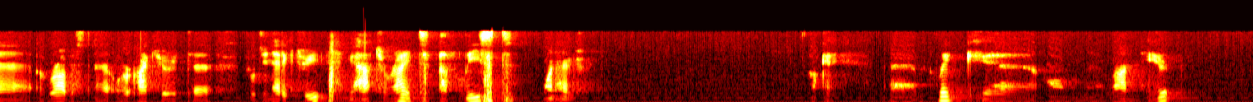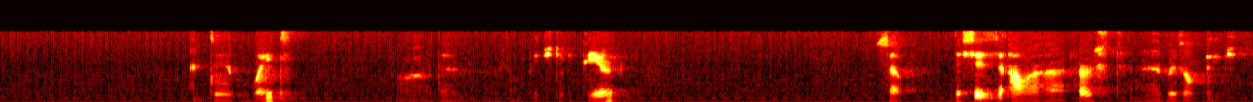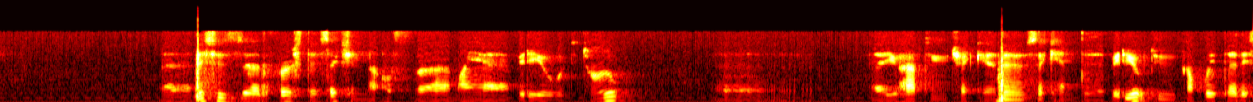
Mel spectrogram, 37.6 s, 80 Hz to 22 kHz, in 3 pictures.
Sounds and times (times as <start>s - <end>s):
Speech: 0.0s - 5.9s, 8.1s - 11.8s, 14.5s - 15.4s, 16.6s - 17.2s, 17.9s - 18.8s, 21.3s - 24.9s, 26.7s - 31.3s, 32.2s - 33.0s, 33.8s - 37.5s.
